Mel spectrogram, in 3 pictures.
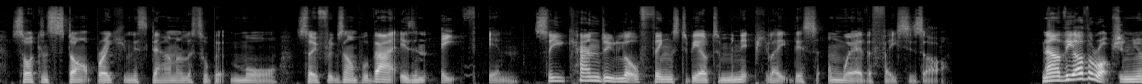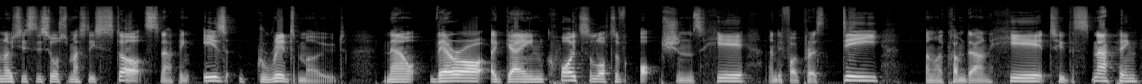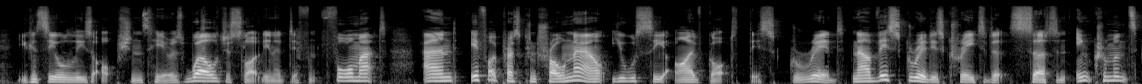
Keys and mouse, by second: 9.4 middle click, 9.7 ctrl+z, 10.1 Tab, 14.5 click, 18.6 Escape, 19.6 d, 21.4 click, 21.9 click, 25.2 Escape, 26.0 middle click, 26.4 shift+middle click, 26.9 middle click.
